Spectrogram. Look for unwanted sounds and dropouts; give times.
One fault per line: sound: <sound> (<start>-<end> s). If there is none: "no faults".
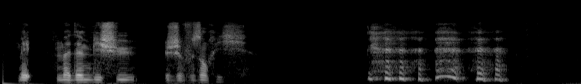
sound: laugh (3.7-5.1 s)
